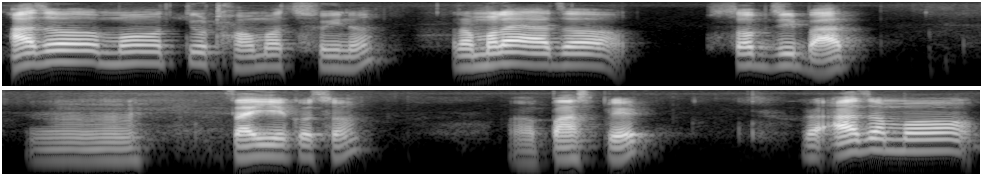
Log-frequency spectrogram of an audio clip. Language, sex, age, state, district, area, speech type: Nepali, male, 45-60, West Bengal, Kalimpong, rural, spontaneous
